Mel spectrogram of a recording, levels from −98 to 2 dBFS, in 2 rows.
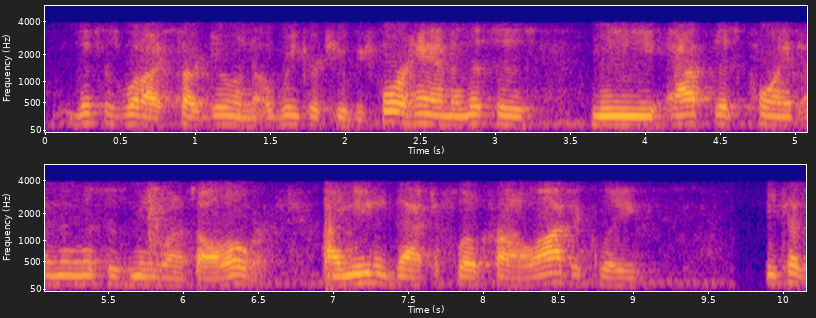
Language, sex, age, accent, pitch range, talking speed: English, male, 50-69, American, 115-140 Hz, 200 wpm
